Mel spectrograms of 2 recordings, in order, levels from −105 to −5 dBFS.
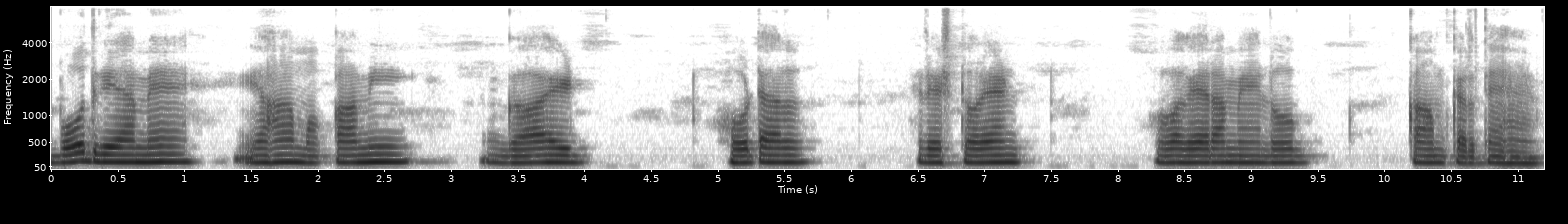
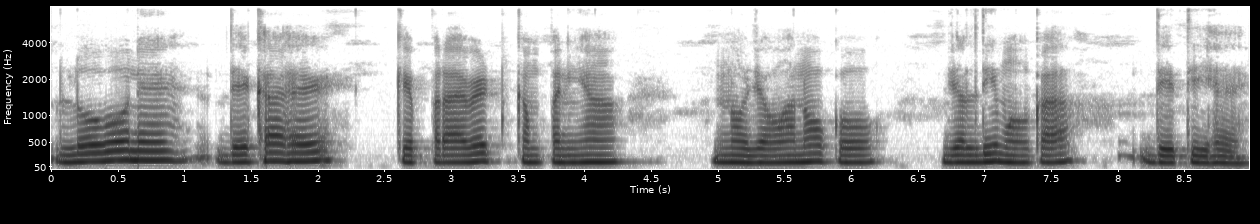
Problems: none marked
